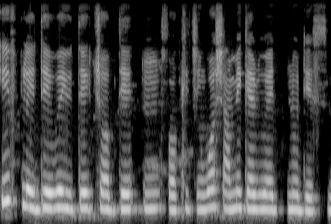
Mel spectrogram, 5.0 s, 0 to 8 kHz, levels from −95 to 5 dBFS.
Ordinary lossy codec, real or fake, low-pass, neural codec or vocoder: none; real; none; none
